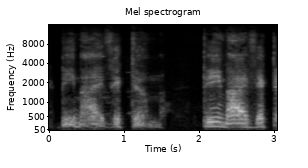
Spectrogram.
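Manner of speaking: deep, slow, breathy whisper, dropped way down. Retelling a movie scene where the villain speaks to her: deep Tony Todd voice.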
